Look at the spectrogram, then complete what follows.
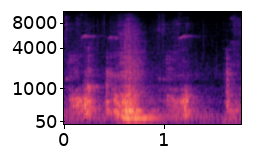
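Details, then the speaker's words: Neglected piano owned since childhood, sustain pedal lifting dampers: dry crunchy grating in short bursts as individual dampers move non-uniformly, with dirt inside; crunching damper action, cause suspected, not confirmed, restoration needed. "the actual dampening okay it's crunching but what is interesting is that the [Music] the damper well the dampers themselves that each individual damper is not moving uniformly"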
